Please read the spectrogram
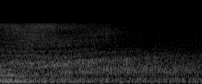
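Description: Kia Rondo's 2.7-litre V6 running at a rough low idle, heard from behind the car as a steady rushing noise that fades slightly; the engine is barely running at about 500 rpm and shaking, with the check engine light flashing.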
